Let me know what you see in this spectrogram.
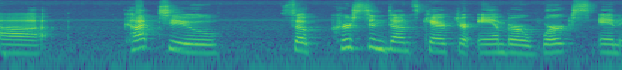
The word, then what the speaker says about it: Kirsten: So this dude, right, is hitting on Kristen Dunst. Kirsten Dunst. I always say it wrong.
